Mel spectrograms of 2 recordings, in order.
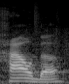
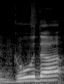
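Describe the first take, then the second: First: The word is said with Dutch pronunciation. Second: The word is said with English pronunciation.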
